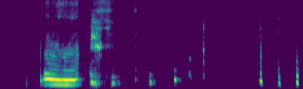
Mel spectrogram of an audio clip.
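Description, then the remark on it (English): A mouth-made fart noise: one long, buzzy raspberry followed by a shorter sputtering burst, then a few faint scattered clicks and blips, fairly loud with no talking. “He goes, okay, guess my fart. And it's the same noise every single time.”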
